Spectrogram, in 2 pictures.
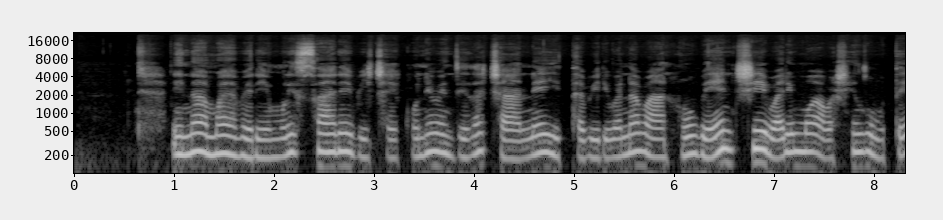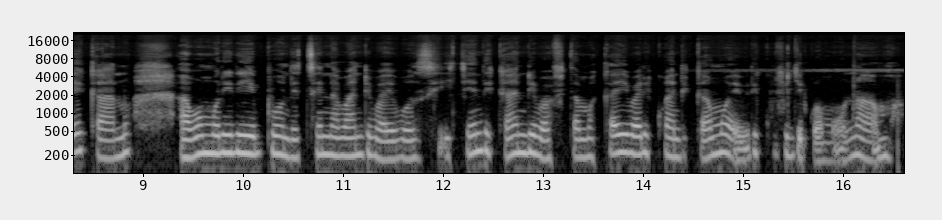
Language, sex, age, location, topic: Kinyarwanda, female, 25-35, Musanze, government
